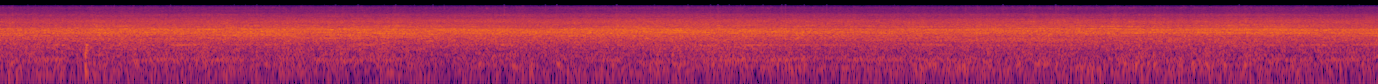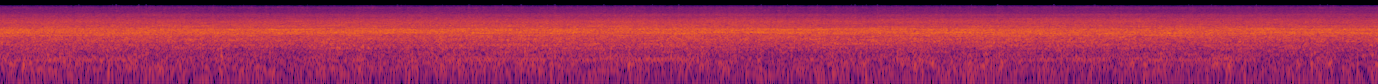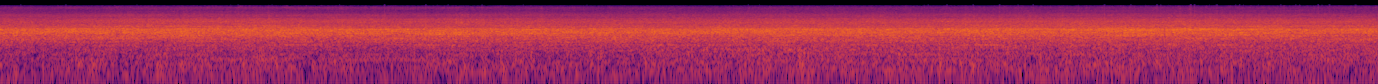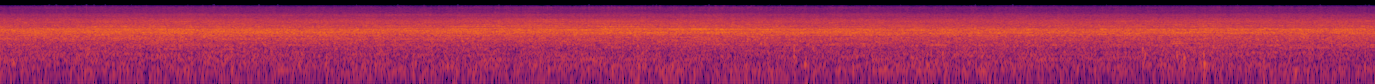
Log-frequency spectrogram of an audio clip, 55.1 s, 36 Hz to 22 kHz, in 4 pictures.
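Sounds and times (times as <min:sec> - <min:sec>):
model trains whirring on track: 0:00.0 - 0:55.0.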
